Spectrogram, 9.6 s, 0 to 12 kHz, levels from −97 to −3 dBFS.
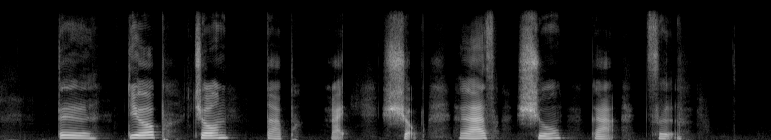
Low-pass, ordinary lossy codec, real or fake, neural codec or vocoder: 10.8 kHz; none; fake; codec, 44.1 kHz, 7.8 kbps, Pupu-Codec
